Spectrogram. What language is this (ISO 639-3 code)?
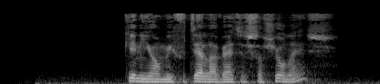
fry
